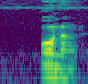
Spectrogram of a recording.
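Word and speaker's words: honour: এইচ এর উচ্চারণটা অ এর মতো হয়, কিরকম? অনার, এইচ ও এন ও ইউ আর, অনার, সম্মান করা।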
